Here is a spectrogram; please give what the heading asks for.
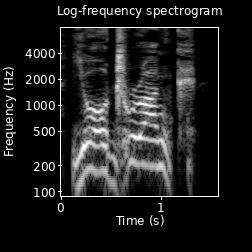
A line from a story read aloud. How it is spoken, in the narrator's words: Gwen shouted at him through the keening winds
